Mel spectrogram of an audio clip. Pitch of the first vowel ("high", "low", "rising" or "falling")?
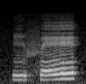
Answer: low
